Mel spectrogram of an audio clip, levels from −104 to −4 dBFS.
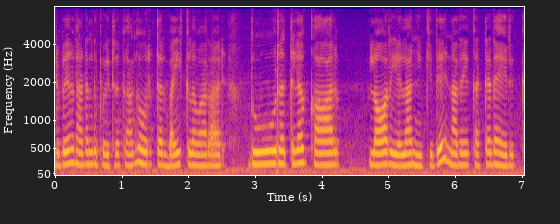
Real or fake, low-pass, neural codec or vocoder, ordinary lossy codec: fake; none; codec, 16 kHz, 2 kbps, FunCodec, trained on LibriTTS, 25 frames a second; none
